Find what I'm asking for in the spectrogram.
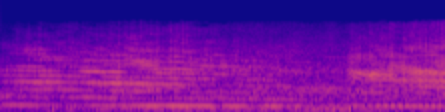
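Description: Loud, continuous whine of racing engines on a track, a dense layered drone that holds steady with slight pitch shifts as cars run past, with no voices.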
